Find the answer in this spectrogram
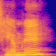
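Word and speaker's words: Taamneh: one of them is Gonzalez V Google the other is twitterv uh I believe it's pronounced tamne let me tell you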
